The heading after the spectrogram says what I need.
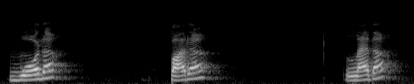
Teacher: we usually use the flap T between vowels and that means that the T sound sounds more like a d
